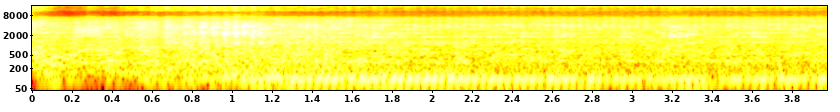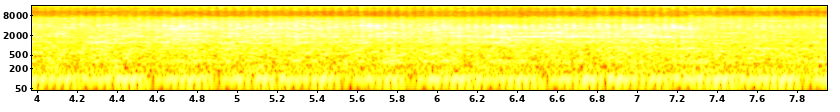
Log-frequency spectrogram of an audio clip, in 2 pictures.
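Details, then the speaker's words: Massey Ferguson 275 tractor with old exhaust and blown silencer: deep, loud, raw diesel rumble with no muffling and a steady beat at idle. "Trator Master com escapamento velho, silenciador já estourado. Olha o barulho."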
